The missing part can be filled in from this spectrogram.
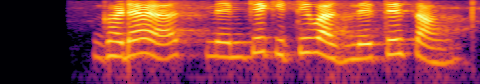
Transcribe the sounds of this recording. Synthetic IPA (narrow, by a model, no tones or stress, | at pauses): ɡʱəɽjaɭat̪̚nemkekit̪iːʋad͡zlet̪esãŋɡ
